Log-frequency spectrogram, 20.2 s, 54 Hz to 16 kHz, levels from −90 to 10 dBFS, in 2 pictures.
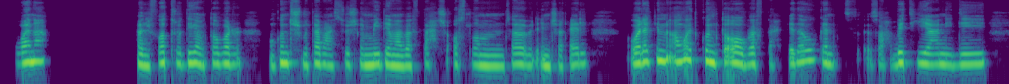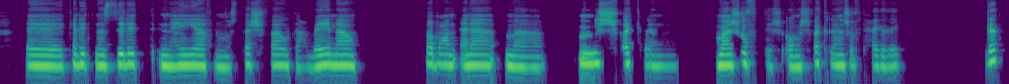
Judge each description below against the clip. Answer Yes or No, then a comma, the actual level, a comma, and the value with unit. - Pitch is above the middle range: Yes, high, 205 Hz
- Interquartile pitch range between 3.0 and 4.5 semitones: No, narrow, 2.5 semitones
